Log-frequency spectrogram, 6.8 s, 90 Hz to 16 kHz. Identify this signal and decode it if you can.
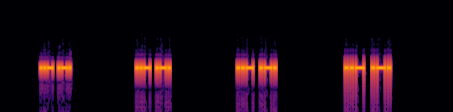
Morse code, heard as a keyed tone, about 43 wpm, 700 Hz. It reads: UR UR UR UR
